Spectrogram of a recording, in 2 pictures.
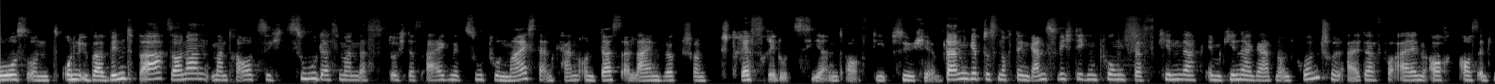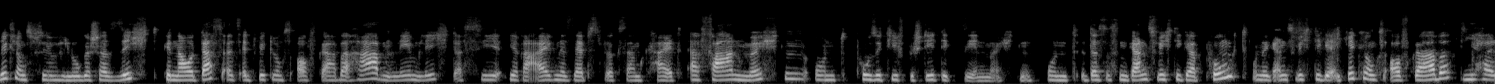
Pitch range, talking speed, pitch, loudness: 195-225 Hz, 155 wpm, 210 Hz, -25 LUFS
